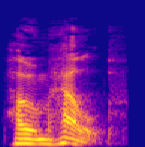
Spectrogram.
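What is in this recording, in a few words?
"home help", British English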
